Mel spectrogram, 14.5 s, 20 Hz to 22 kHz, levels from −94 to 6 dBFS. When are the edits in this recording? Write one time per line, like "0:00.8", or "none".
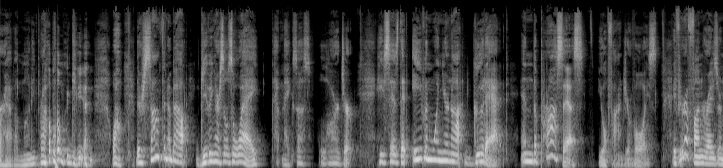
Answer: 0:13.4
